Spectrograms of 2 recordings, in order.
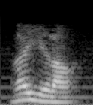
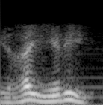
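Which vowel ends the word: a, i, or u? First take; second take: a; i. First: The word ends with an a vowel. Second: The word ends with an i vowel. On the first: The speaker calls it wrong. "c'est pas très grave" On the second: The speaker calls it right. "au lieu de dire Ghayri al-Maghdoubi"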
